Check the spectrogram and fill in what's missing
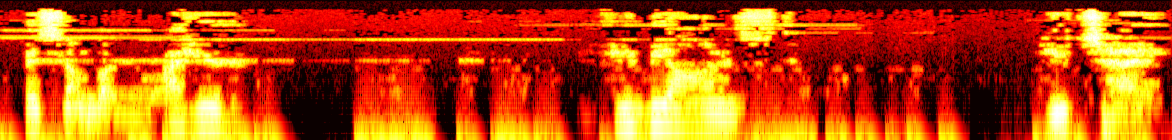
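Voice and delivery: soft voice sinking to a breath; hushed, heartfelt appeal. Real, not acted. Preacher to somebody in the congregation, hushed and heartfelt.

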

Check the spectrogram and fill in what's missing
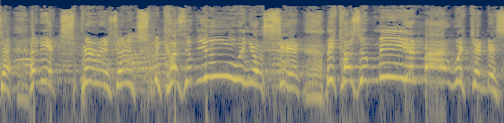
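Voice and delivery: high, ringing preacher's cry building on every line; fervent sermon climax, half-shouted; full-force preaching. Real, not acted.

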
